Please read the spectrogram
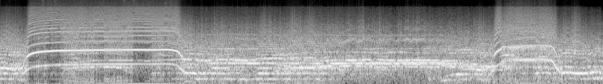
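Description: Crowd cheering and whooping, with two loud, long, high whoops: one lasting about a second and a half near the start and a shorter one about five seconds in.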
